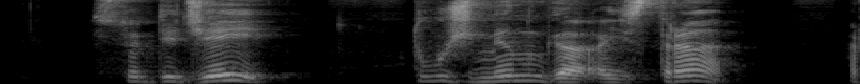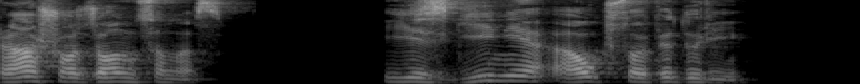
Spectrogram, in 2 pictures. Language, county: Lithuanian, Alytus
